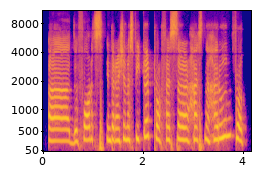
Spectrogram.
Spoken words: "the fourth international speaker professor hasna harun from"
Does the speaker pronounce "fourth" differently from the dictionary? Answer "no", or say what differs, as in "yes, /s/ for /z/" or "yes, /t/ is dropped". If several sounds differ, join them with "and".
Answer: yes, /s/ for /θ/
